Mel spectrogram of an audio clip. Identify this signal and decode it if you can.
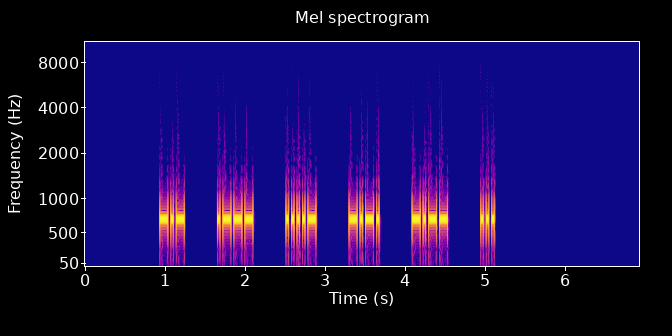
Morse code, heard as a keyed tone, about 36 wpm, spaced as for 16 wpm, 700 Hz. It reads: KJ4CYS
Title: USA Call Signs - 4x Character Spacing - 35wpm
